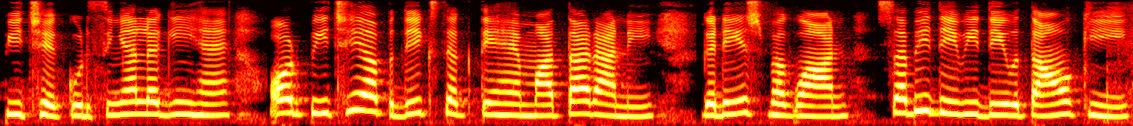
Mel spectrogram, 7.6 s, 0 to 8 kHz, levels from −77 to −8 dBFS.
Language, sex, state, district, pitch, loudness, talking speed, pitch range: Hindi, female, Bihar, West Champaran, 275 Hz, -13 LUFS, 145 wpm, 260-295 Hz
